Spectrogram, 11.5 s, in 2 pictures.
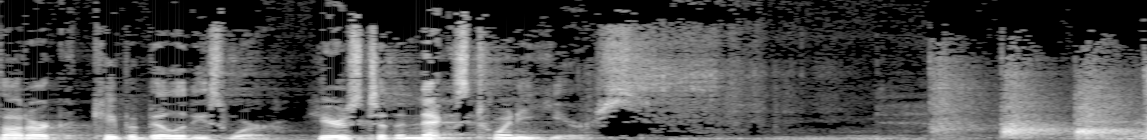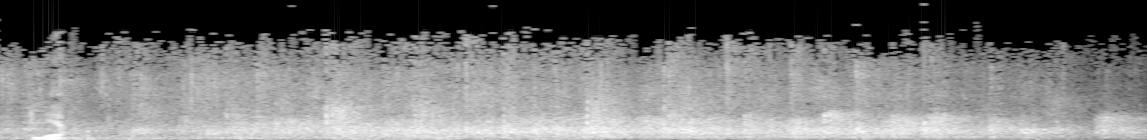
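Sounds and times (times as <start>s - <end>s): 
speech: 0.0s - 3.2s, 5.9s - 6.5s
crowd applauding: 5.0s - 11.4s.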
